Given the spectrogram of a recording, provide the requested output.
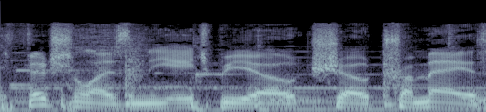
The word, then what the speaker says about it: Treme: life was actually fictionalized in the hbo show treme is how you pronounce it i never watched that show but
